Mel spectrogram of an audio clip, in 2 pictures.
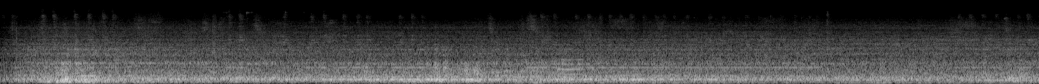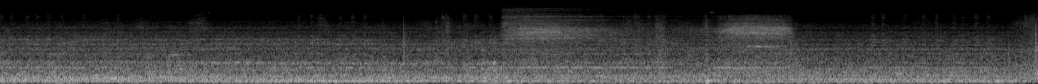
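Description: Westbahn electric train running at speed, heard from inside the carriage: a steady rumble of wheels on rail with a faint whine running through it. Two short hisses come a little before the end.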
